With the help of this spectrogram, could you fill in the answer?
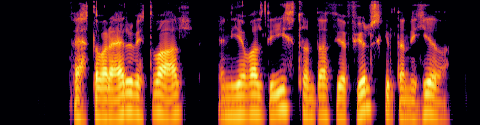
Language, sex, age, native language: Icelandic, male, 30-39, Icelandic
